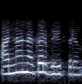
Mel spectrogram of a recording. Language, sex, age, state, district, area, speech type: Tamil, female, 18-30, Tamil Nadu, Viluppuram, urban, conversation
